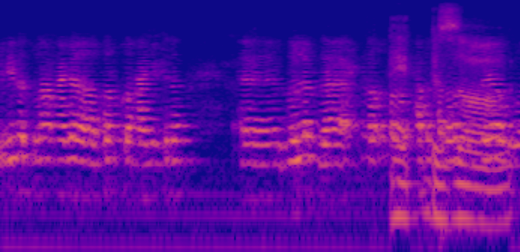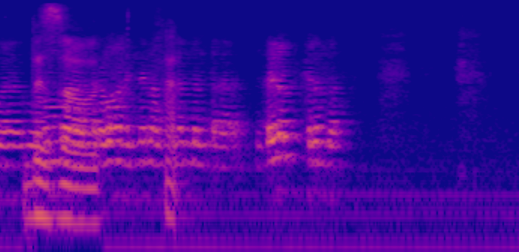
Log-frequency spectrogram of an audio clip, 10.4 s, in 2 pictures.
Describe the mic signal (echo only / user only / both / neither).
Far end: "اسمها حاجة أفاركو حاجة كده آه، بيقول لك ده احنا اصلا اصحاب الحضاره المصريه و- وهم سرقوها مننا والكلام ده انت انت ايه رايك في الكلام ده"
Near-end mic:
both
